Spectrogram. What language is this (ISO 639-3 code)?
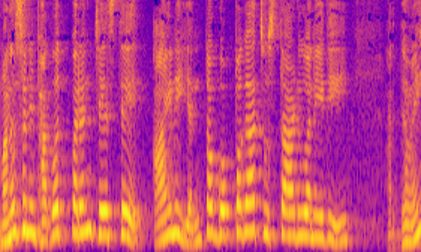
tel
